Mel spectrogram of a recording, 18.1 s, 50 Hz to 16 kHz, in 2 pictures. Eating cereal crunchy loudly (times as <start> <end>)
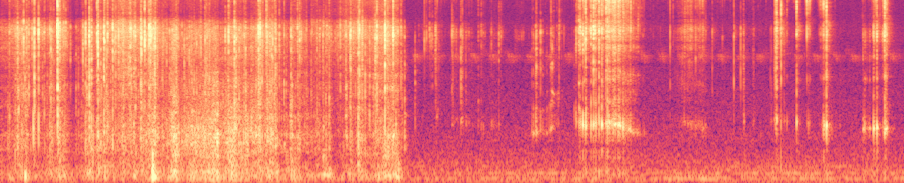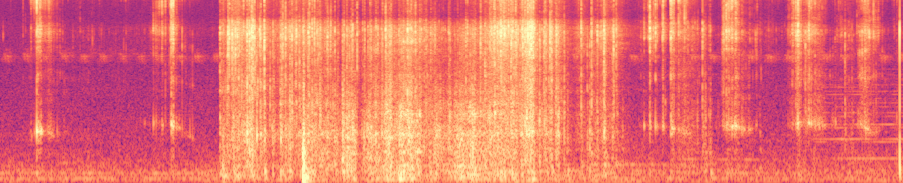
0.0 4.0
